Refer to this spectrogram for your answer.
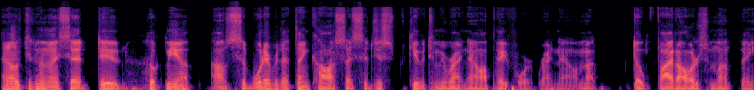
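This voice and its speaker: A man's very deep, low voice with a Southern US accent, ordinary pitch variation and a dry, close sound with no echo. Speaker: beekeeping livestreamer. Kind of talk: casual livestream storytelling. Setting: livestream with laptop, GoPro and Zoom audio. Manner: fast; animated.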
